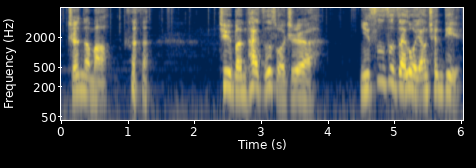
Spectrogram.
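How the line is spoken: Sneering. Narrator (Chinese): 太子冷笑道

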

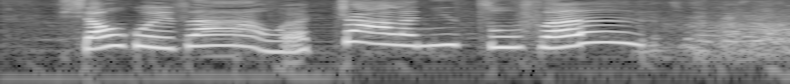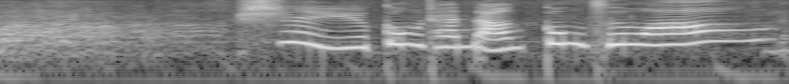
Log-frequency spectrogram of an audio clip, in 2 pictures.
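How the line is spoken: Girl's sudden night shout. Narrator (Chinese): 一个小女生 大半夜的突然 喊了一句

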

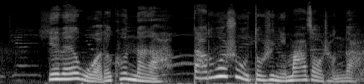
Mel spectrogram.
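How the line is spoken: Long weary sigh. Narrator (Chinese): 我哥呀长叹了一口气说

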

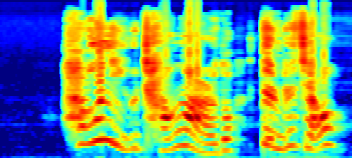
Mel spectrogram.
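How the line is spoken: Shouting. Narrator (Chinese): 跳跳叫道

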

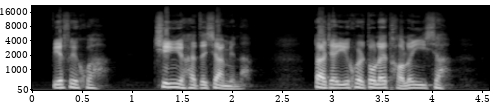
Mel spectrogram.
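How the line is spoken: Sighing exclamation. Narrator (Chinese): 莫永兴感叹道

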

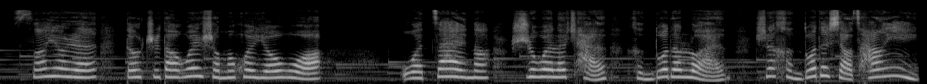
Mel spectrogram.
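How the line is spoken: Thin small voice. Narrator (Chinese): 苍蝇的声音细细的，他说

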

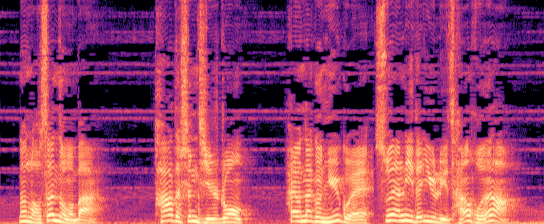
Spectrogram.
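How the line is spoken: Hurried shout. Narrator (Chinese): 马警官急忙吼道

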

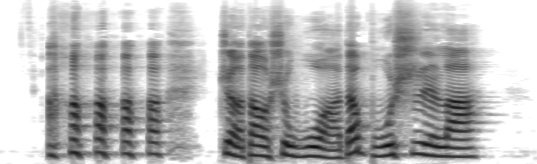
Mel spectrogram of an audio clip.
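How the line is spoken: Laughing. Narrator (Chinese): 贾母笑道

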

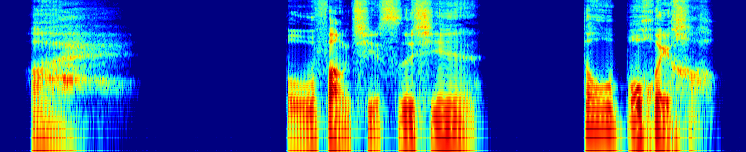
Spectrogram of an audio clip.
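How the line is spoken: Long sigh. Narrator (Chinese): 魏甄焕一声长叹

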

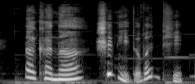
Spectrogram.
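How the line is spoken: With a laugh. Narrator (Chinese): 温之夏笑了一声，道

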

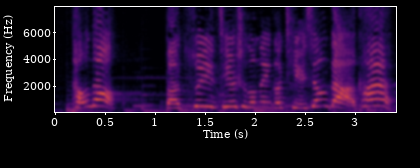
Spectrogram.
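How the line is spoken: Shouting. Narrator (Chinese): 美人蟹 冲糖糖大喊

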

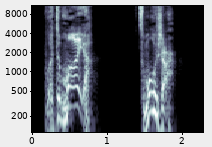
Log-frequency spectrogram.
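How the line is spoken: Startled cry. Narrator (Chinese): 黄队惊叫了一声

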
